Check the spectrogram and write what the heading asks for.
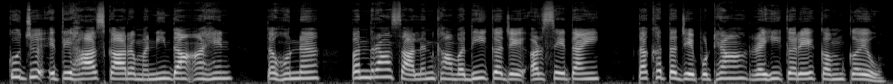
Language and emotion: Sindhi, neutral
